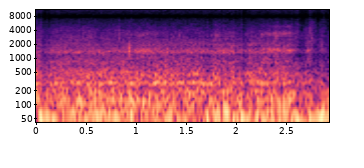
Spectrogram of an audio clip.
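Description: Vehicle rolling along at 22 miles an hour, a steady loud low rumble of road and wind noise filling the cabin without any voices.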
